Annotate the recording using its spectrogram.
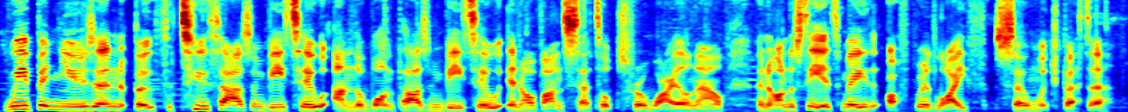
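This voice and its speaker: A woman's voice: medium pitch, moderate pace, hardly any pauses, a little mellow, soft background music. A woman presenting to viewers as co-host of an online video. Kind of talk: YouTube presenting.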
